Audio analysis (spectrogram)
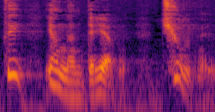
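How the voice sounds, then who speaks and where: An actor playing a sentimental, flighty old Russian prince in a radio play, rambling and hesitant, stammering and dropping in French phrases. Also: male voice, mid-range voice, wildly swooping pitch, unhurried, warm tone. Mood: sentimental, effusive. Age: older.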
